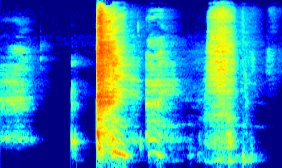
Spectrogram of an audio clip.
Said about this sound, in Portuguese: E se você está espirrando como eu, fica mais difícil, né? Mais desafiante.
